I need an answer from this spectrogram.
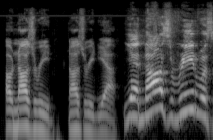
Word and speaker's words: Naz Reid: Oh, Naz Reid, yeah.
